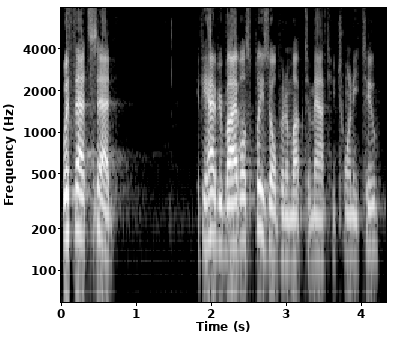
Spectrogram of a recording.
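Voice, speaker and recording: Big-voiced pastor preaching in a hall. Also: male voice, fairly high pitch, a little fast. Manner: big voice, swings between loud emphasis and quiet reading. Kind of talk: sermon. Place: church sanctuary.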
